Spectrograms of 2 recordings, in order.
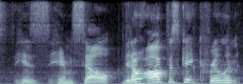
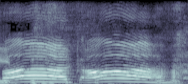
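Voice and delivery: laughing outburst; 5 semitones higher than usual. Real, not acted. Reacts again, laughing.

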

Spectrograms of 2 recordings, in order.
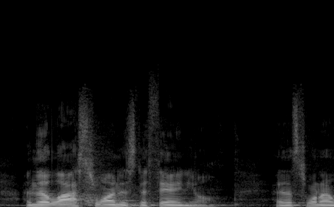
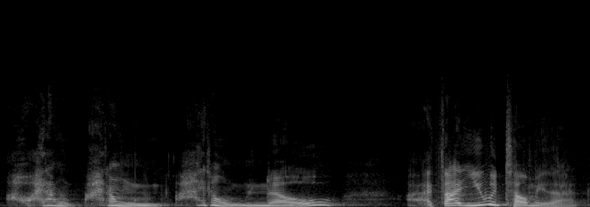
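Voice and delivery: stumped reply; 2 semitones higher than usual. Acted. Stumped by a spiritual director's question, hesitant and baffled. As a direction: stall and stretch it out, at a loss. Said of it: "I never know how to answer it".

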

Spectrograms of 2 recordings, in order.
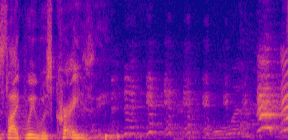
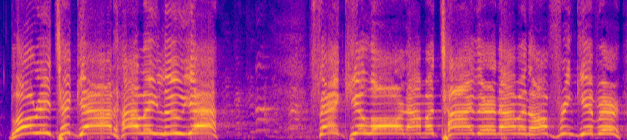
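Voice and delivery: joyful shouting praise; 12 semitones higher, 7 dB louder than usual. Retold or imitated. Preacher retells praising God in the store, loud shout. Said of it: "I start shouting that".

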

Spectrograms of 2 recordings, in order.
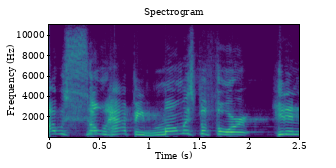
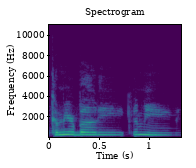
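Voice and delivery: coaxing; 4 dB quieter than usual. Retold or imitated. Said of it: "So I'm like".

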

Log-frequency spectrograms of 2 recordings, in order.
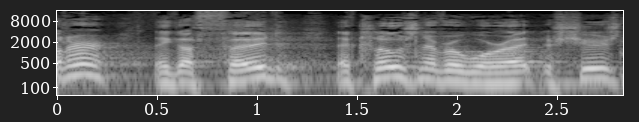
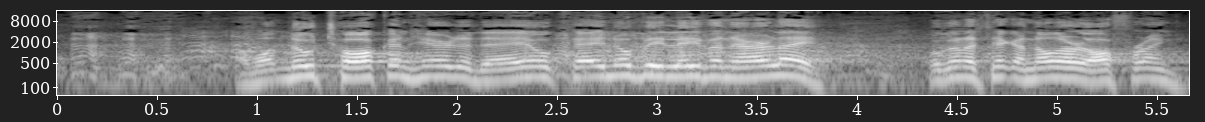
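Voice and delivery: mock stern warning; 5 semitones higher, 11 dB louder than usual. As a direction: play the strict boss joking to the crowd. Mock threat joke to congregation.

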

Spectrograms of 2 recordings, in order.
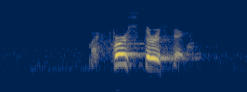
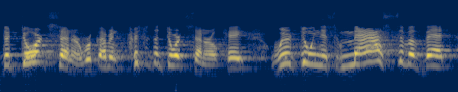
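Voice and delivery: higher, louder pulpit voice; preaching at full force; 8 semitones higher, 7 dB louder than usual. Acted. A pastor preaching to his church, with full force. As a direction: drive the point home to the congregation.

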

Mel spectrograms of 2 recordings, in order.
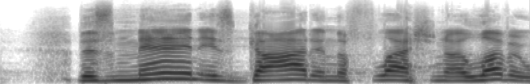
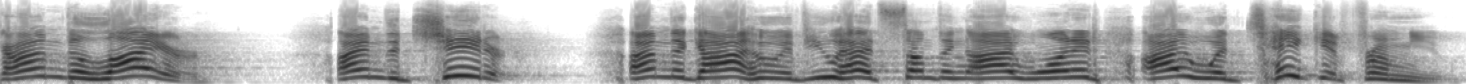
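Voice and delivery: high and loud, some words slowed; anguished confession; 9 semitones higher, 7 dB louder than usual. Acted. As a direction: pour out the shame at full voice. Jacob confessing his failures.

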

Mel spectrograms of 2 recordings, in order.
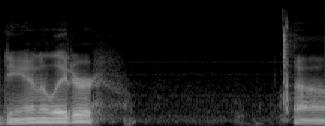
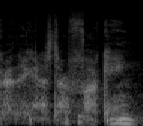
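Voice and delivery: breathy stage whisper, high and hushed; gossipy whisper; 8 semitones higher, 13 dB quieter than usual. Retold or imitated. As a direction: whisper it like a scandalous secret. Wondering aloud about characters hooking up.

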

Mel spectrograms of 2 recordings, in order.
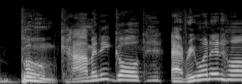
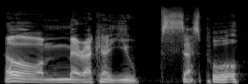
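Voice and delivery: low disdainful mock; 6 semitones lower, slower than usual. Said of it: "he's like".

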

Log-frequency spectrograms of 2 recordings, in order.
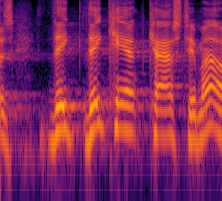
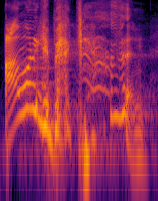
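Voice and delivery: high-pitched exasperated outburst, sustained; preacher acting out an exasperated, longing rant; holy frustration; 10 semitones higher than usual. Jesus wanting back to heaven from faithless people, frustrated. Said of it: "there's a holy frustration here".

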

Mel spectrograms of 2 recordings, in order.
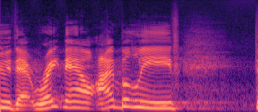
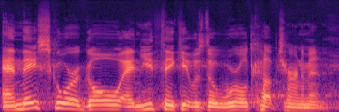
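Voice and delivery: normal talking voice

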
